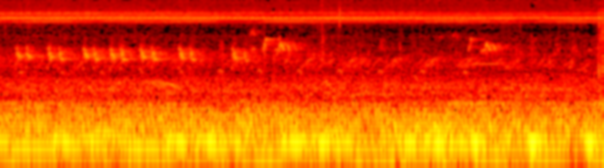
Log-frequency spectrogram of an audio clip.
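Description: Small birds chirping: a quick run of short high chirps in the first two seconds, then a few scattered calls, over a steady low rumble.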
